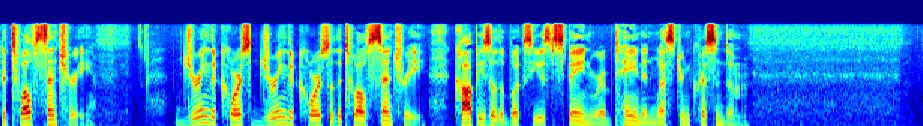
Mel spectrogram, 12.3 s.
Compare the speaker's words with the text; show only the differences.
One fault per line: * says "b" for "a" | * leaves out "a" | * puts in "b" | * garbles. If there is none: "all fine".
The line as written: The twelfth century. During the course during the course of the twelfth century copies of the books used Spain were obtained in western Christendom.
all fine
